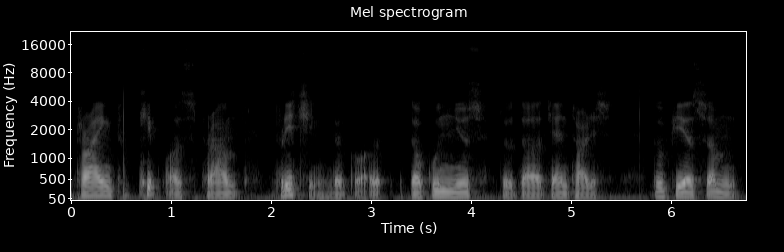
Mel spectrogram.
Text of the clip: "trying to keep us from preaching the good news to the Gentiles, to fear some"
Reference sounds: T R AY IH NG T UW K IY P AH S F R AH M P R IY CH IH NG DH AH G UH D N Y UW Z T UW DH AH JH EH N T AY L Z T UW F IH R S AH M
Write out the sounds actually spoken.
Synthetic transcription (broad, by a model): T R AY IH NG T UW K IY P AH S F R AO M F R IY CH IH NG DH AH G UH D N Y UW S T UW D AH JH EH N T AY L S T UW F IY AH S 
